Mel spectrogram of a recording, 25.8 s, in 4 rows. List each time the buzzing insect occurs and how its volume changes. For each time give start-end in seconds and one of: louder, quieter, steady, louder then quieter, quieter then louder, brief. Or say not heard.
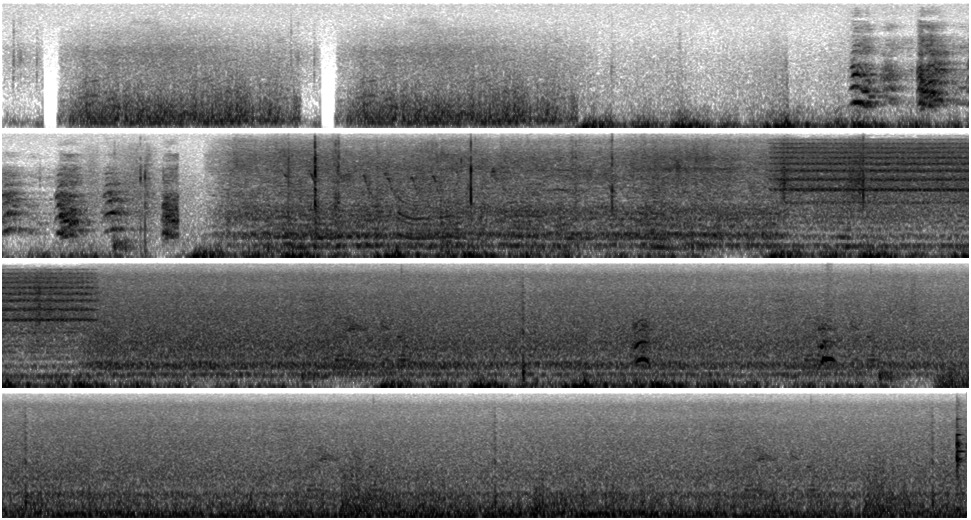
7.8-25.7 quieter.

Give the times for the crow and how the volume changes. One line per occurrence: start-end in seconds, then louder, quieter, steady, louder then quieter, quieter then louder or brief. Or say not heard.
not heard.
